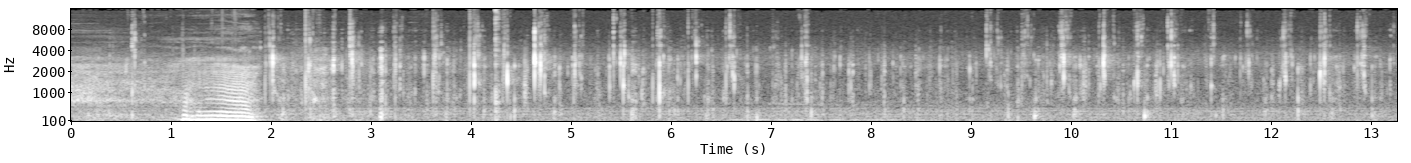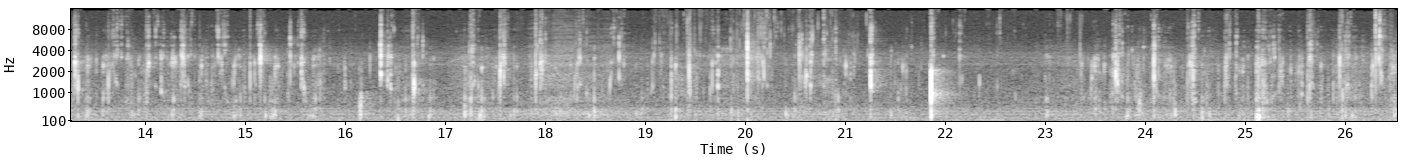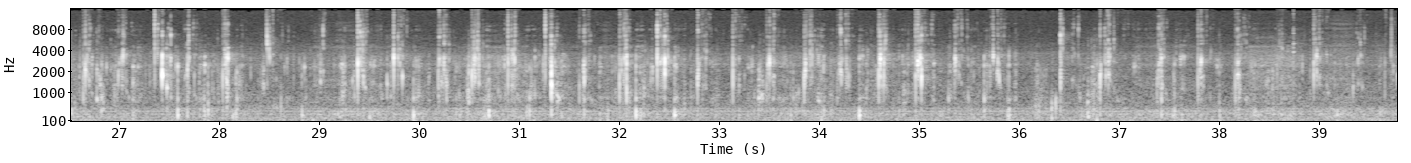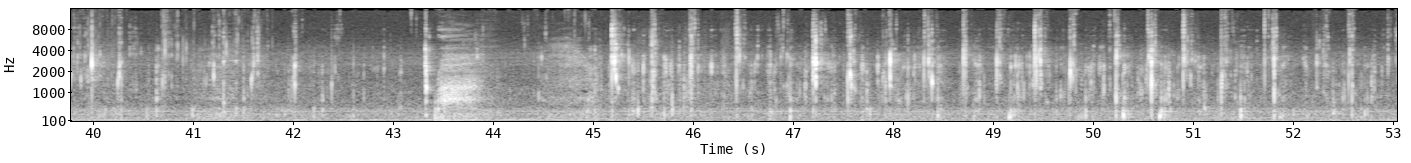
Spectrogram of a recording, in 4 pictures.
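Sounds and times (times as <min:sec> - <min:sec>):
close chewing with mouth clicks: 0:00.6 - 0:43.5, 0:44.2 - 0:53.0.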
